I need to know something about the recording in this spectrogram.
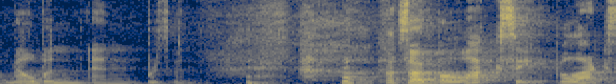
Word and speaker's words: Melbourne: yeah Melbourne and Brisbane even though it's spelt and it looks like on paper Brisbane and it looks like it's Mel born yeah we call it Melbourne and that's a Biloxi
